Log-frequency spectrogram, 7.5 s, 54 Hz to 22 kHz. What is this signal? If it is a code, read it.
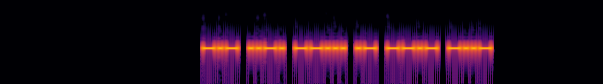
Morse code, heard as a keyed tone, about 25 wpm, 700 Hz. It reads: KF7AQX
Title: USA Call Signs - 6 Characters - Repeated 3x - 25wpm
